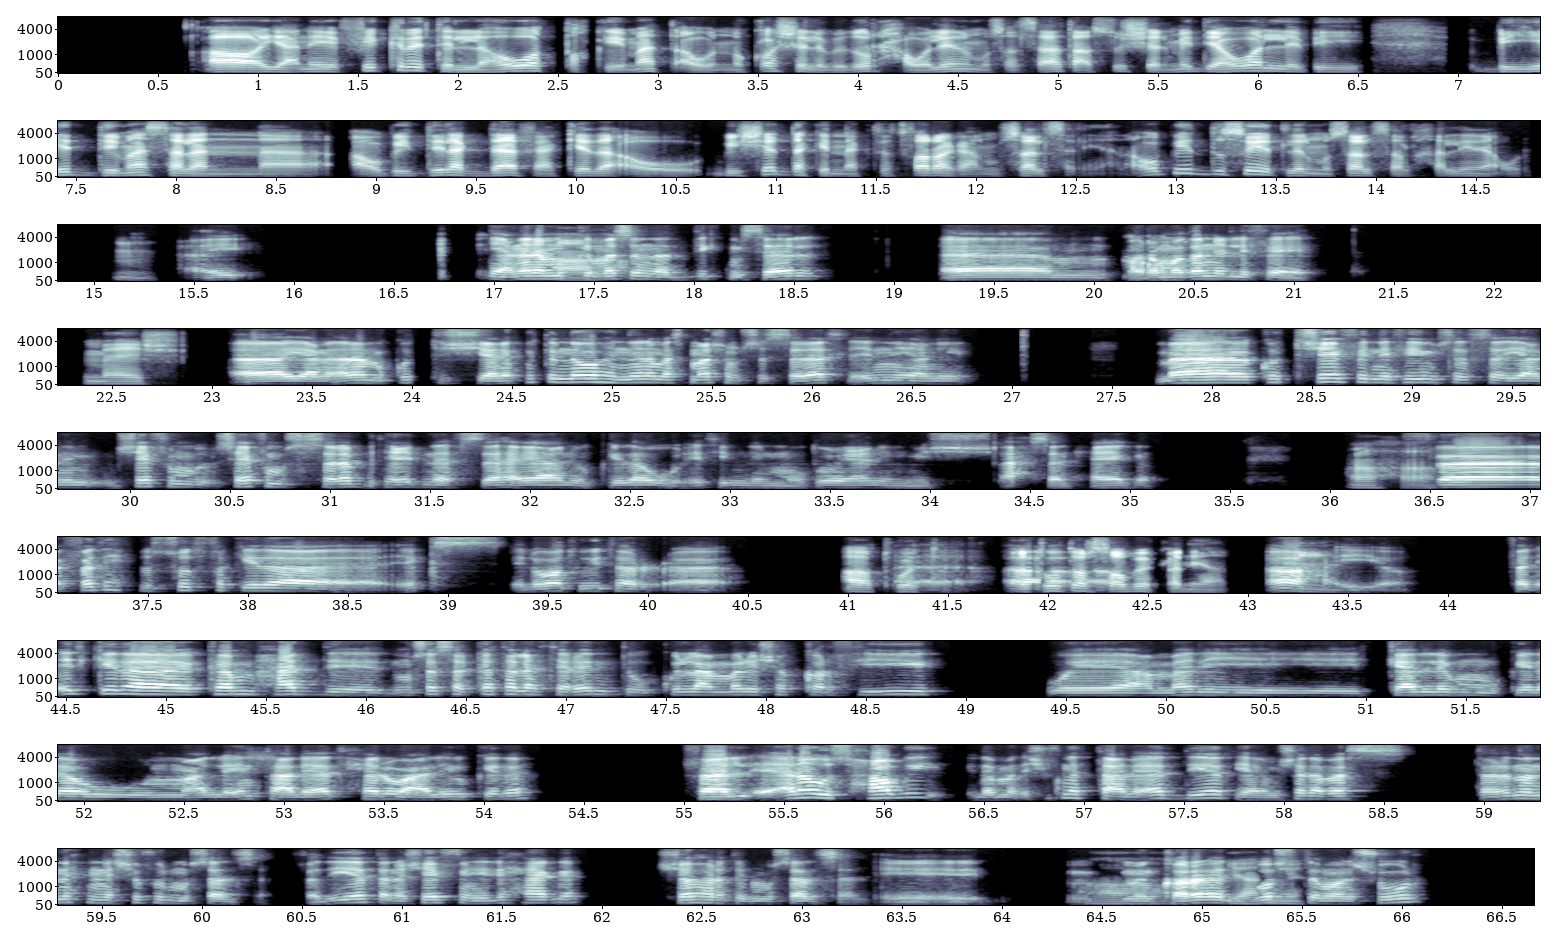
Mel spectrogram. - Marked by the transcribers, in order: tapping; in English: "الsocial media"; tsk; in English: "trend"; in English: "post"
- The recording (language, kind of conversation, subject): Arabic, podcast, إزاي بتأثر السوشال ميديا على شهرة المسلسلات؟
